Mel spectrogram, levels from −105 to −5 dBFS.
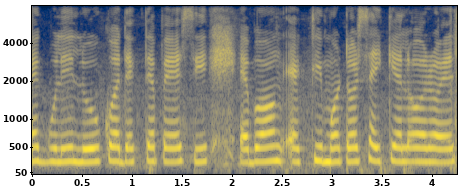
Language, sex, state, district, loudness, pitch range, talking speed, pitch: Bengali, female, Assam, Hailakandi, -13 LUFS, 240-255 Hz, 125 wpm, 245 Hz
